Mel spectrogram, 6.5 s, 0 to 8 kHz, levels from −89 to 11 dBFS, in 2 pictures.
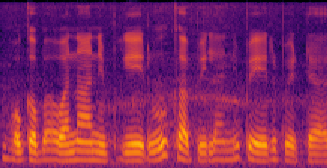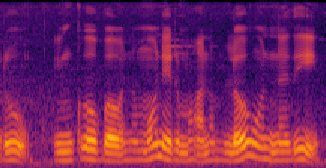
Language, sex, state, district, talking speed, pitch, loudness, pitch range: Telugu, female, Telangana, Hyderabad, 100 wpm, 155 Hz, -16 LUFS, 145-175 Hz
